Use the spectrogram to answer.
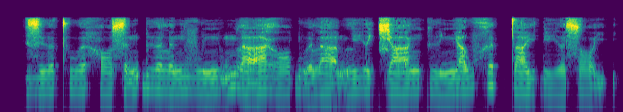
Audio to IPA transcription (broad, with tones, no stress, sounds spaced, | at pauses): z ɨ˨˦ ə̯ t̪ʰ u˨˦ ə̯ h ɔ˨˩ s ə̰˧˥ n ɓ ɨ˧ ə̯ l ə˨˦ n v u˨˩ ɲ ṵ˧˥ m l a̰ː˧˥ ɣ ɔ˨˦ ɓ ṵ˧˨ ə̯ l a̰ː˧˨ n l i˧ ə̯ t͡ɕ aː˨˦ ŋ k ɨ˨˩ ɲ a˨˦ w x ə˦˥ t̚ t̪ a˧ j ɗ i˨˩ ə̯ s ɔ̰˧˨ j ʔ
